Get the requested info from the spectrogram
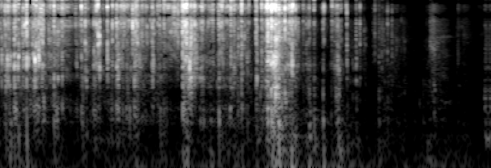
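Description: Trading-card pack wrapper crinkling and tearing as it is pulled open by hand. The crackling is loudest for the first three seconds and then dies away.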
